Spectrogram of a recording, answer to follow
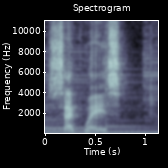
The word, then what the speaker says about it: segues: By the way, that's the correct pronunciation of this word, segues, before tearing them down and trying something else.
